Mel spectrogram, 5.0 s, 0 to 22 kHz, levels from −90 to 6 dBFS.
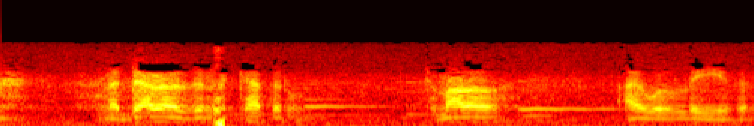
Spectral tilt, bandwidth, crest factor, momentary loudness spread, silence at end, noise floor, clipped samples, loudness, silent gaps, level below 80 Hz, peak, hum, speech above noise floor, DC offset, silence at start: -7 dB/octave; 6.4 kHz; 20 dB; 22 LU; 0 s; -41 dBFS; under 0.1%; -19 LUFS; none; -32 dBFS; -2 dBFS; none; 23 dB; under 0.1%; 0 s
